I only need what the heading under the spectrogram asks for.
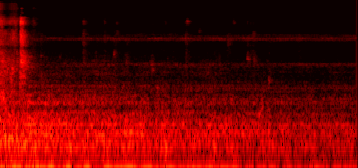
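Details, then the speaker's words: Whirlpool-made Maytag washer before drum conversion, drum turned by hand: very loud, deep growling rumble with uneven knocks about three a second; worn transmission. "It's super loud. Let it run and you'll hear it's loud."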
